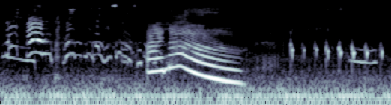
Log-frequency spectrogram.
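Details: Rescued Spaniel/Papillon mix pups from a kill shelter: quick wavering whines, then one long loud whine that slides steadily downward, followed by short sharp yips, with a low hum throughout.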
